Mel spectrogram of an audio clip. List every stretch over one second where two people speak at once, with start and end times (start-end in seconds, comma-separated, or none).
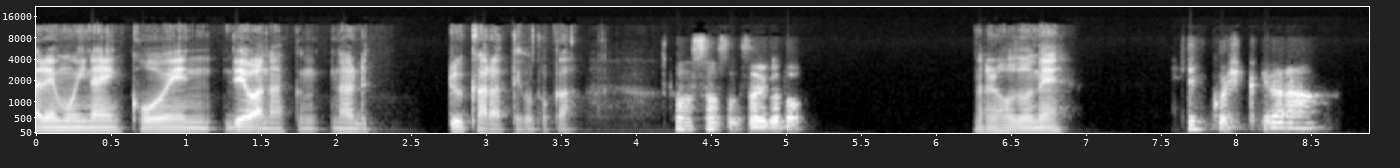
none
